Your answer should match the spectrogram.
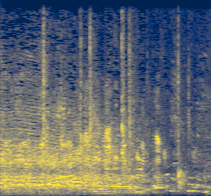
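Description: Audience laughter filling the room after a joke, dying down near the end.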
